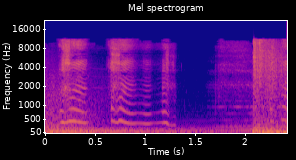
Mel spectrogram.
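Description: A young girl crying: two wailing sobs in the first second and a half, over soft background music.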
